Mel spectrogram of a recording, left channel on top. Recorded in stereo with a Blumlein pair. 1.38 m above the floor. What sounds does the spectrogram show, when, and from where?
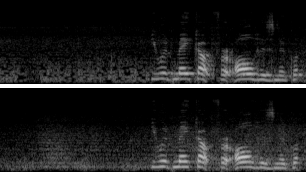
1.5 s a woman speaking: 15° right, 0.9 m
